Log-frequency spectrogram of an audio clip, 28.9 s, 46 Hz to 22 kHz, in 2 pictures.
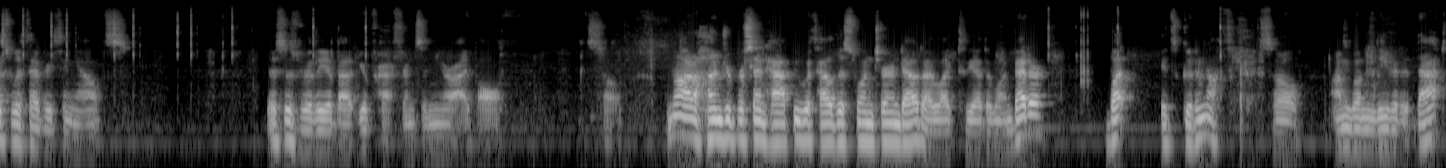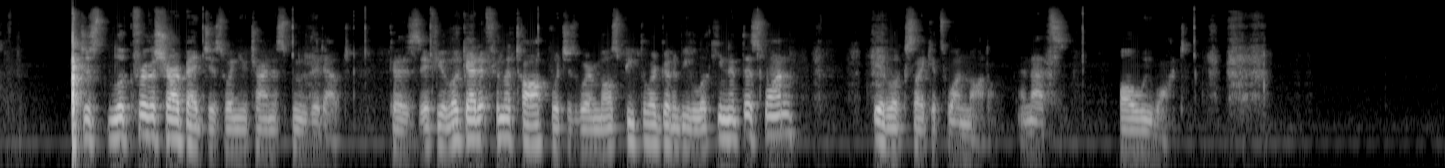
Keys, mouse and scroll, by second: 2.3 middle click, 3.2-3.7 scroll down 4, 3.7-6.8 middle drag, 10.8-11.2 scroll down 3, 11.2-14.2 middle drag, 16.5-22.9 middle drag, 25.3-28.3 middle drag.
